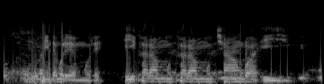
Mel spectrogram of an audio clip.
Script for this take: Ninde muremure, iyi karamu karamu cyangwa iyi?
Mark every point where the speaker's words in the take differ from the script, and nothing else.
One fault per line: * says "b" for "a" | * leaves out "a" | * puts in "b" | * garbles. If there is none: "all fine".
all fine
